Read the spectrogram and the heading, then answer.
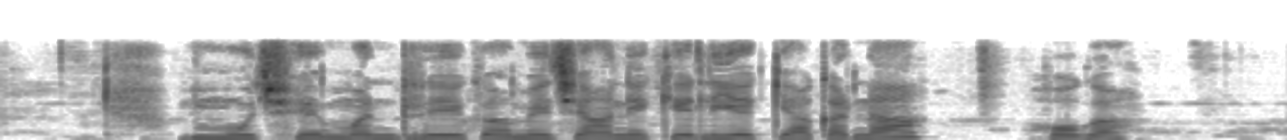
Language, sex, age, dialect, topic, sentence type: Hindi, female, 18-24, Marwari Dhudhari, banking, question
